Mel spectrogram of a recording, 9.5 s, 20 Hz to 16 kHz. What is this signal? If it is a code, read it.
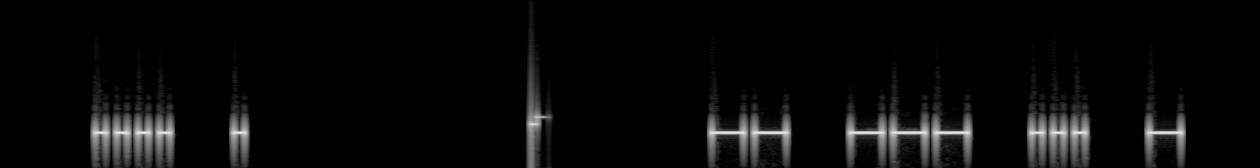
Morse code, heard as a keyed tone, about 15 wpm, spaced as for 11 wpm, 700 Hz. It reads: HE MOST
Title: 2x Character Spacing - Top 100 Words - 15wpm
